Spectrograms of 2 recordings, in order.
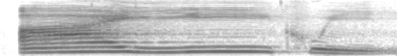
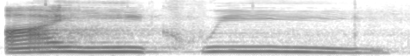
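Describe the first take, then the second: First: "I ye qui" in Yurok, each vowel drawn out very slowly; Yurok phrase. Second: "I ye qui" very drawn out and softened, the last syllable held long; deeply lonesome Yurok. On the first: Poet shows audience her poem's Yurok line, "I ye qui" slowly drawn out. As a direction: say "I ye qui" slowly, stretching every syllable at usual volume. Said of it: "is repeated in Yurok". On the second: Poet shows really missing something, "I ye qui" softly, longingly drawn out. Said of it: "if you really miss something". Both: Shown as a demonstration.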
